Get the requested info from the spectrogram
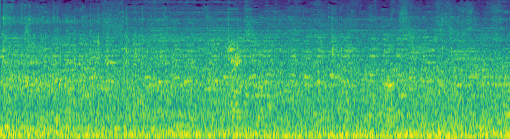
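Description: Steady din of crowd babble mixed with slot-machine music and electronic jingles, with no pauses. A short high chime sounds about three seconds in.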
